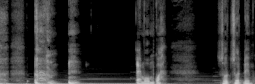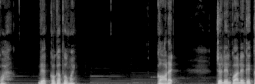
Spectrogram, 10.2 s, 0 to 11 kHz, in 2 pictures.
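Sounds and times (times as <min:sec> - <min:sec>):
person fake coughing with phone covered: 0:00.7 - 0:01.6
speech: 0:02.7 - 0:03.4, 0:04.4 - 0:06.7, 0:08.2 - 0:08.6, 0:09.4 - 0:10.1.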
